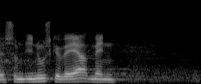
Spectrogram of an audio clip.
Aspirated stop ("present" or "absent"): absent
